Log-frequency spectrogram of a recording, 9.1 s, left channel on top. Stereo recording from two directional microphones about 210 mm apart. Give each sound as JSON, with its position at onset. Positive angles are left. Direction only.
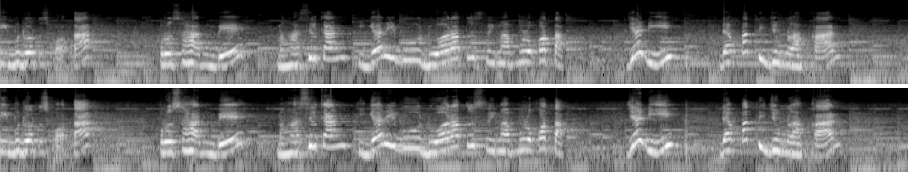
{"t": 0.0, "sound": "a woman's voice", "side_deg": -30}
